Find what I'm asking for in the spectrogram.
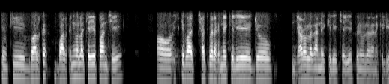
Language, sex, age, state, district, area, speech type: Hindi, male, 30-45, Uttar Pradesh, Chandauli, rural, conversation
